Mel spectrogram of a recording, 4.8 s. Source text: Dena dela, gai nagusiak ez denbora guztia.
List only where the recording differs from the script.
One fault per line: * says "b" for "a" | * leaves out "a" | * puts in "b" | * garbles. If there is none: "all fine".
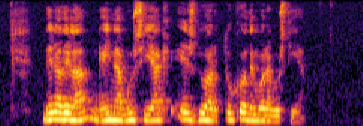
* puts in "du hartuko"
